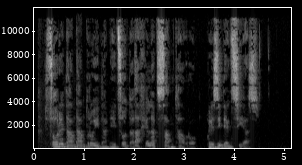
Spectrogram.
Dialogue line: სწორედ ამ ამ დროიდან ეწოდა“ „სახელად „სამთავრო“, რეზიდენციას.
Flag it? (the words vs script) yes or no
no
